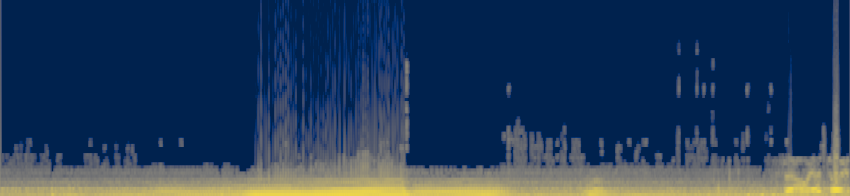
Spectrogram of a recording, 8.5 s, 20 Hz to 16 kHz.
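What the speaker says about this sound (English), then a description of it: "we keep hearing second gear." A C8 Corvette on a race track holds second gear, its engine droning steadily and swelling into a louder rise mid-clip before easing back, heard from inside the car with people talking over it.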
